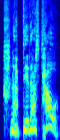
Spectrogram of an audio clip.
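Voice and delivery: loud, high, slow shouted order; calling out. A narrator's reading. Dominique yells to his brother to grab the rope, loud high call. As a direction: bellow it over the gunfire. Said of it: "rief Dominique".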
